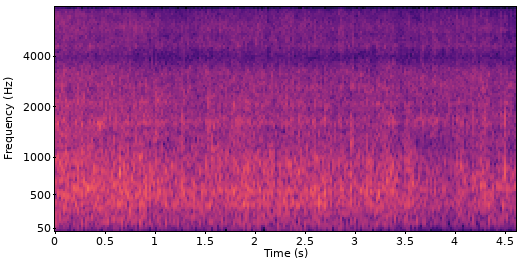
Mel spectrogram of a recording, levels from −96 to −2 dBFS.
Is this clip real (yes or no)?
no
